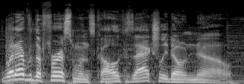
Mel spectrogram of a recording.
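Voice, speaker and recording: A man's voice: mid-range voice, very animated, quick pace, soft background music. A man hosting a let's play with casual, rambling commentary, often questioning himself. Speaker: let's player and host.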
